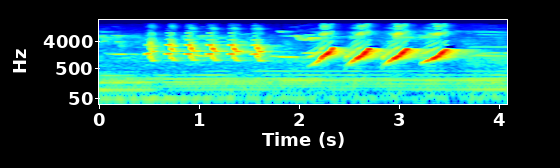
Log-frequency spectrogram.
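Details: Laughingthrush, known as khướu da bò, singing and dancing to lure a female: a quick series of short buzzy notes, then four loud upswept whistles about every third of a second.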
